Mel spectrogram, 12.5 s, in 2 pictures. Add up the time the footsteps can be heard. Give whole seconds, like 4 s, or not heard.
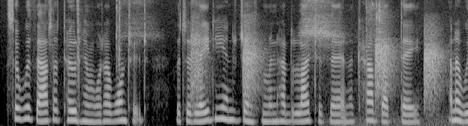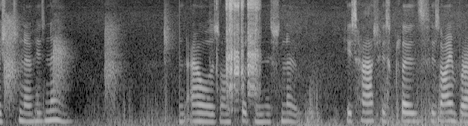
not heard.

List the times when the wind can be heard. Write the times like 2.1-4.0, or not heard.
4.7-12.4.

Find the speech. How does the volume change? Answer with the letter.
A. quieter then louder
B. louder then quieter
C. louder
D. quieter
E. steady
E.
